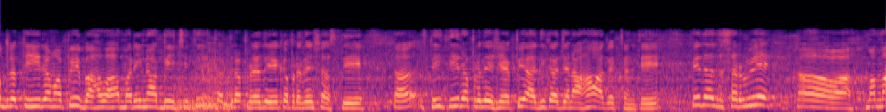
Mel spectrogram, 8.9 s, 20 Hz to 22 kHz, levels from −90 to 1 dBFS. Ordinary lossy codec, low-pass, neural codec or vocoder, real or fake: none; 7.2 kHz; codec, 24 kHz, 3.1 kbps, DualCodec; fake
